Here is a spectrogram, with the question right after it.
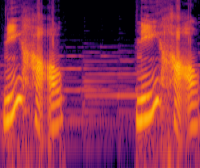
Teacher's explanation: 你好你 and 好 taken individually are third tones. However, when we say 你好 together,你 changes to the second tone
